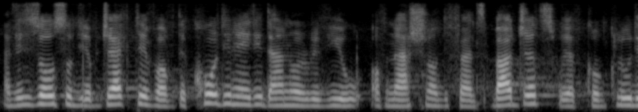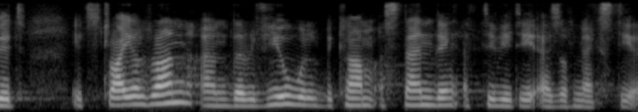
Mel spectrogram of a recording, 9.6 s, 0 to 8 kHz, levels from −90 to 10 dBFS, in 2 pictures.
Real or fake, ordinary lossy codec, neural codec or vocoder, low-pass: fake; none; codec, 16 kHz, 6 kbps, DAC; 7.2 kHz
